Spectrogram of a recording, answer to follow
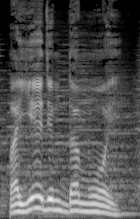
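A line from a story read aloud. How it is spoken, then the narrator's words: Barely audible. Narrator (Russian): чуть слышно сказала келейнице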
